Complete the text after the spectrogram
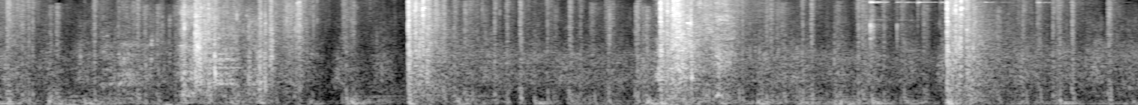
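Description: Dogs snarl and growl close by.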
